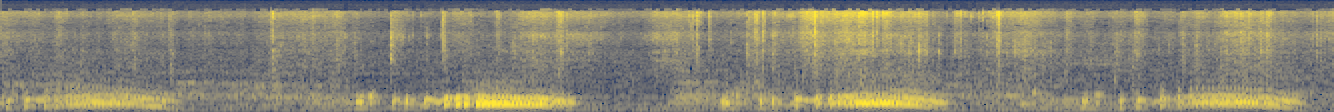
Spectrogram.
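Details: Male pigeon displaying to a female with four deep, resonant rolling coos, each rising then falling in loudness, repeated at roughly two-second intervals, with light scuffing noises in the background.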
